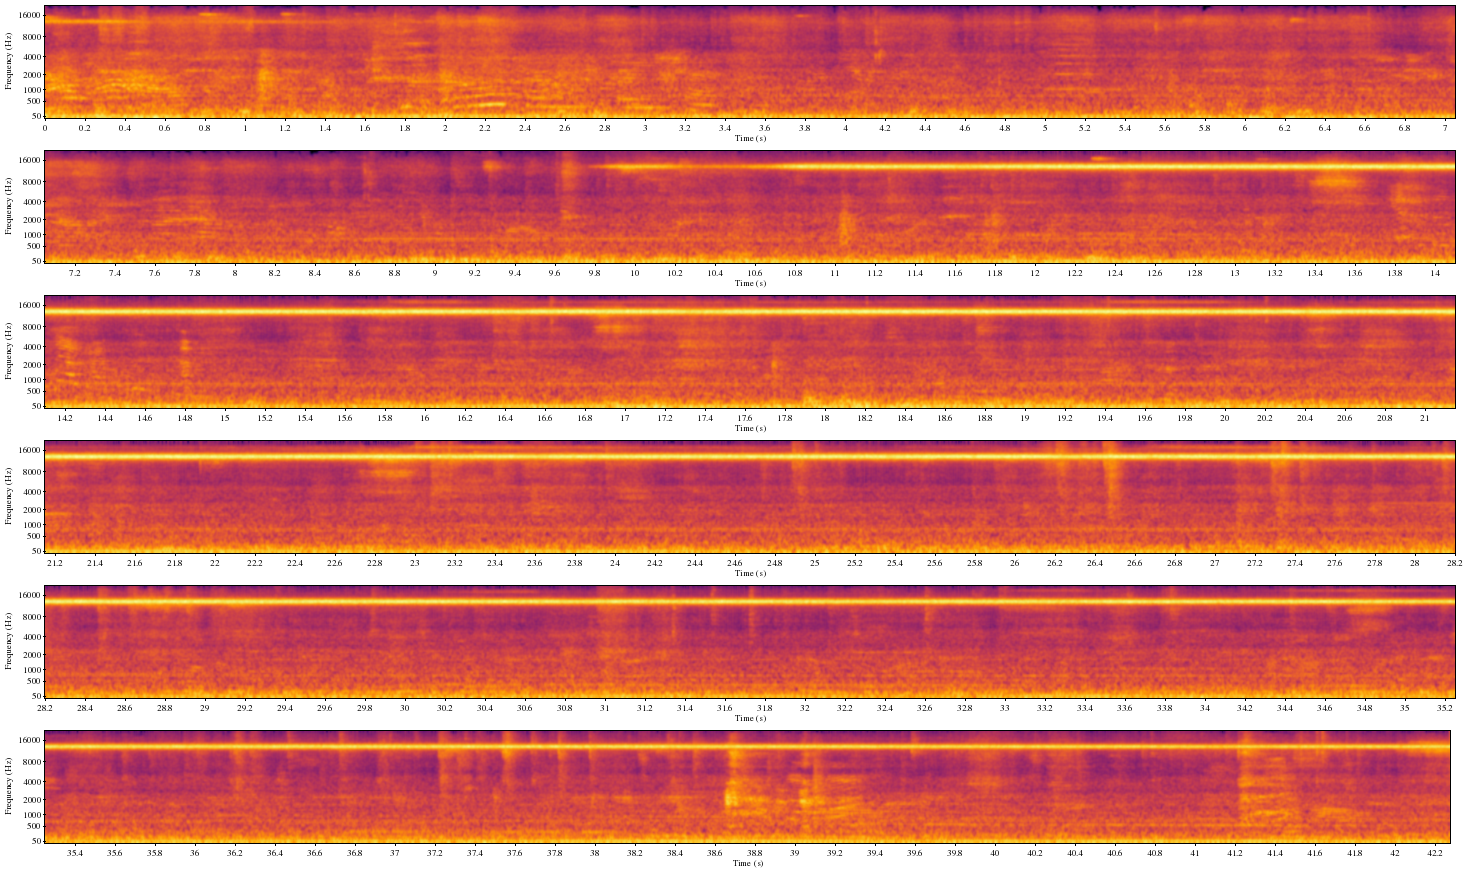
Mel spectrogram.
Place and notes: Xizhi District, New Taipei City - On the train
